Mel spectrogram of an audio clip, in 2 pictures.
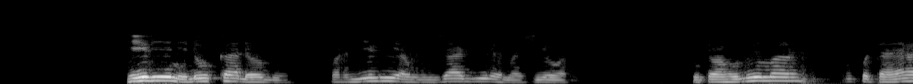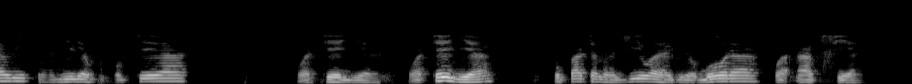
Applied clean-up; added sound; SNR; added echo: neural mask model DeepFilterNet 3.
